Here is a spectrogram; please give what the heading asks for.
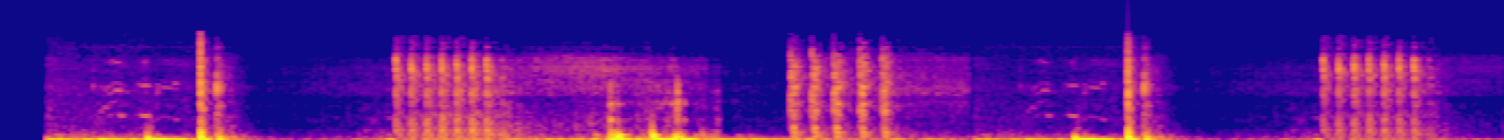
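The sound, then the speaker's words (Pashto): Automatic gunfire erupts during a military operation in Nesh district of Kandahar: several bursts of rapid shots separated by short pauses, with single sharp cracks standing out loudly among them. “د دغو عملیاتو په اړه راپور رالېږلی دی چې د ډزو په شخ پیلېږي”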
